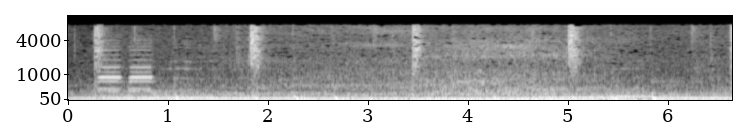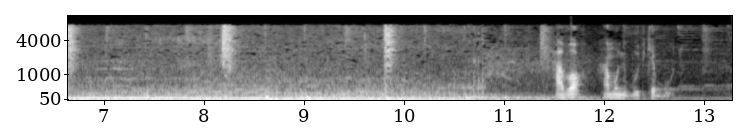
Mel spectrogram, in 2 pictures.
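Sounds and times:
car engines idling in a city traffic jam in Karaj: 0.0s - 13.2s
car horns honking in city traffic: 0.3s - 2.1s
speech: 11.6s - 12.9s.

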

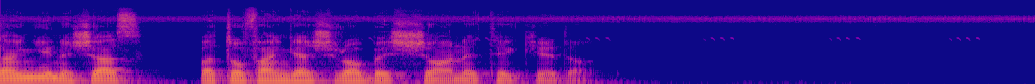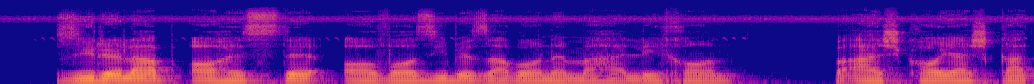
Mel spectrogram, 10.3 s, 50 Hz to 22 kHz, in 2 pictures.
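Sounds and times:
speech: 0.0s - 3.0s, 5.5s - 10.3s
crickets chirping at night: 0.0s - 10.3s
steady nighttime insect drone: 2.8s - 10.3s.

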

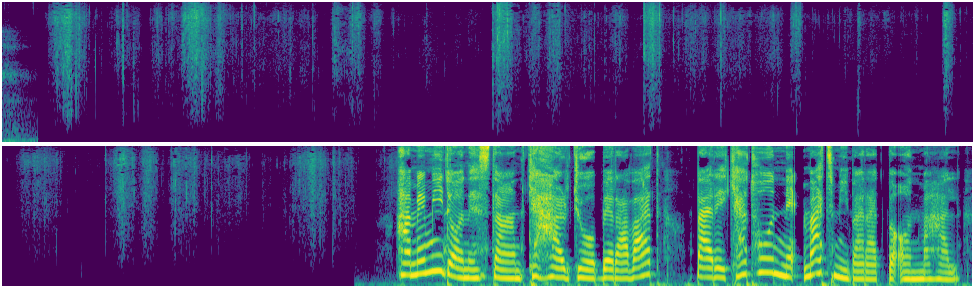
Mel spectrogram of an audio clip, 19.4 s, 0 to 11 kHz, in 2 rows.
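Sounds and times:
footsteps crunching and rustling through dry autumn leaves: 0.4s - 13.6s
speech: 13.7s - 19.4s.

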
